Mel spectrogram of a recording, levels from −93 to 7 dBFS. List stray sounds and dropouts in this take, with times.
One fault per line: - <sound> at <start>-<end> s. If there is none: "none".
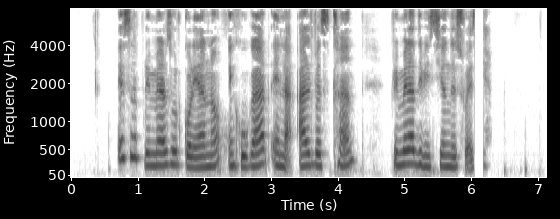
- dropout at 6.0-6.2 s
